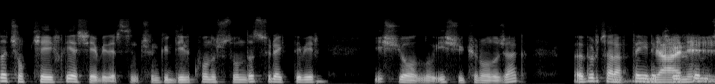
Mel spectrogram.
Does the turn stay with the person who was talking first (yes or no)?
no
